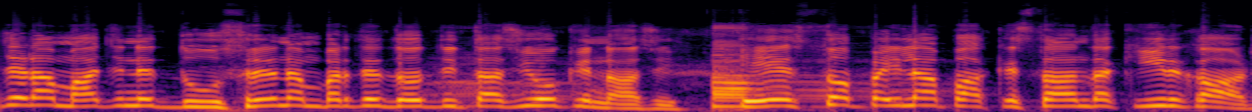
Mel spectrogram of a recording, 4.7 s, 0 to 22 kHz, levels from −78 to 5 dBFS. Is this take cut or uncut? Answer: cut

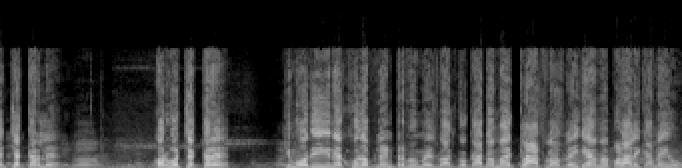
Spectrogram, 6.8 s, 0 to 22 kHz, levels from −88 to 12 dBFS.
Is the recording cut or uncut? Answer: uncut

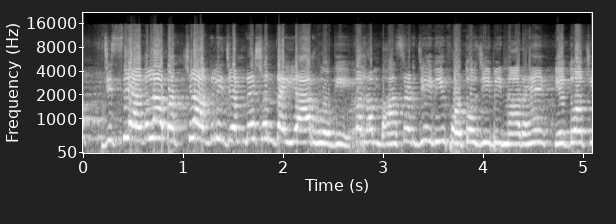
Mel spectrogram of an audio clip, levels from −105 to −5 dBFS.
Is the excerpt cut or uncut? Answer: cut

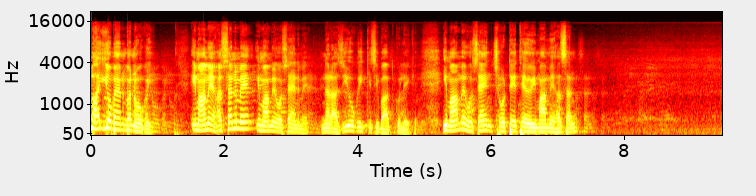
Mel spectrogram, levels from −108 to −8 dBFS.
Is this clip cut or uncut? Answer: uncut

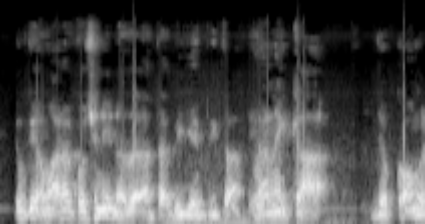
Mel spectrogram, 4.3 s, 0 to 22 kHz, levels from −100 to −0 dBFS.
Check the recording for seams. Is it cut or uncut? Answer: cut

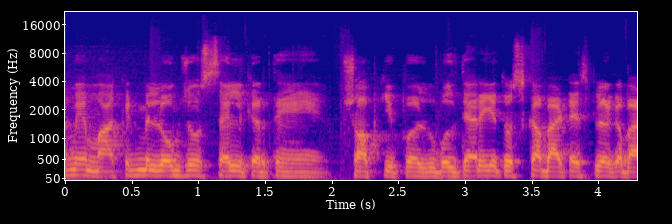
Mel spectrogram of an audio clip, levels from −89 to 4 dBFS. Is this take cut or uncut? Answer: uncut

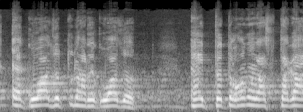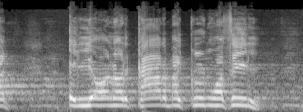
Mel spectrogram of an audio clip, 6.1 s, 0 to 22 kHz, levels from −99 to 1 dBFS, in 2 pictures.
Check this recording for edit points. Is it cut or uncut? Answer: uncut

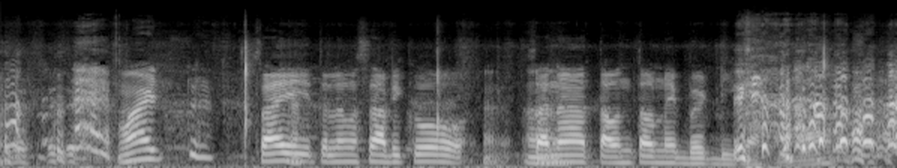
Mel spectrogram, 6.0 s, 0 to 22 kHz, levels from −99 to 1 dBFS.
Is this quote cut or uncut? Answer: uncut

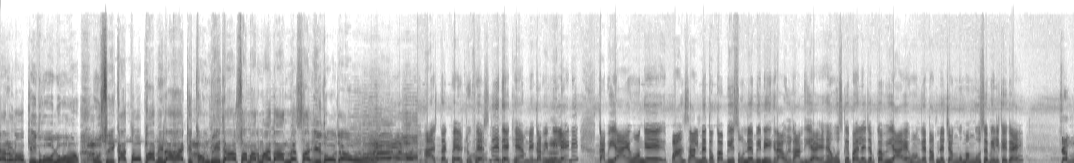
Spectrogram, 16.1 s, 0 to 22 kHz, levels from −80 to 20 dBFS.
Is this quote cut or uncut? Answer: cut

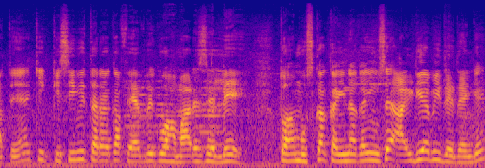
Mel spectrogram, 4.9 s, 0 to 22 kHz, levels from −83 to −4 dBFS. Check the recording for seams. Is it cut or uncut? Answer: uncut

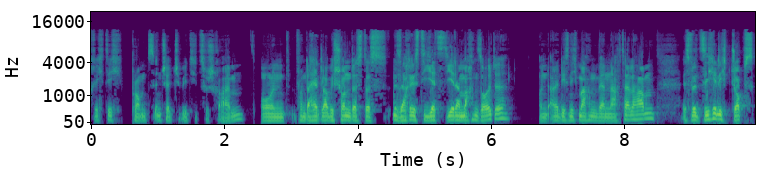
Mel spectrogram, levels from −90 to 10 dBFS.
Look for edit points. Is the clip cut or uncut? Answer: uncut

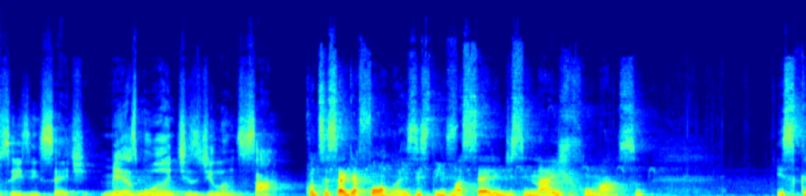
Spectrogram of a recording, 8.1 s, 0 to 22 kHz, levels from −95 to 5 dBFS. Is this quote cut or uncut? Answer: cut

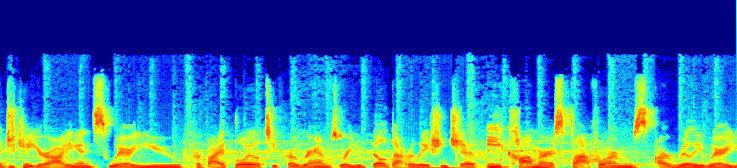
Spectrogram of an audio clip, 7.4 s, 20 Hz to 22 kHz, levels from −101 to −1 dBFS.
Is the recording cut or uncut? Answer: uncut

